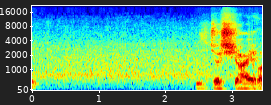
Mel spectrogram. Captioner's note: crowd Noises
